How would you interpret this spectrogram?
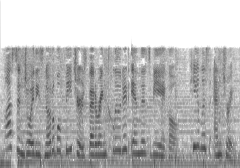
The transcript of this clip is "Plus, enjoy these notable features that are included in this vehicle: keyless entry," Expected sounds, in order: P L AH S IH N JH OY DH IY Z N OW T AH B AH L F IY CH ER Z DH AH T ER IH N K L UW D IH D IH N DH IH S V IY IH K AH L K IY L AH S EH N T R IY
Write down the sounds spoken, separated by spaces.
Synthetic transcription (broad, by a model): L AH S IH N JH OY DH IY Z N OW T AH B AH L F IY CH ER Z DH AH T ER IH N K L UW D IH D IH N DH IH S V IY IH K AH L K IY L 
